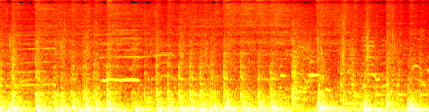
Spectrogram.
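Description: Drum-driven Sinulog street-dance music: heavy, rapid bass drum and snare beats, with a short held high note about one and a half seconds in.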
